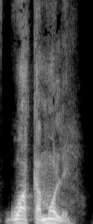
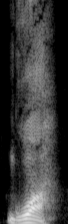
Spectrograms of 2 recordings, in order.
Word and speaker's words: guacamole: So the correct way to say it is guacamole. – Guacamole. You're not say the first, just the first letter, pronounce that first, that G. – Gua. – Gua. Gua. Guacamole. – Correct.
